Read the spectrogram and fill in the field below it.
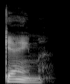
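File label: "game", British English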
